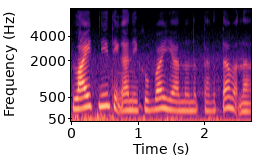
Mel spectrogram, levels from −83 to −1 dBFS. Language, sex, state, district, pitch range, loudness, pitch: Garo, female, Meghalaya, South Garo Hills, 195-245 Hz, -20 LUFS, 215 Hz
